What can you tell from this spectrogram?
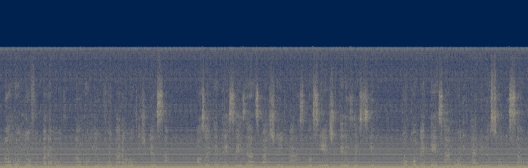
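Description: Loud, steady electrical mains hum with many steady overtones in the audio feed. A voice reading aloud wavers faintly underneath it.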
